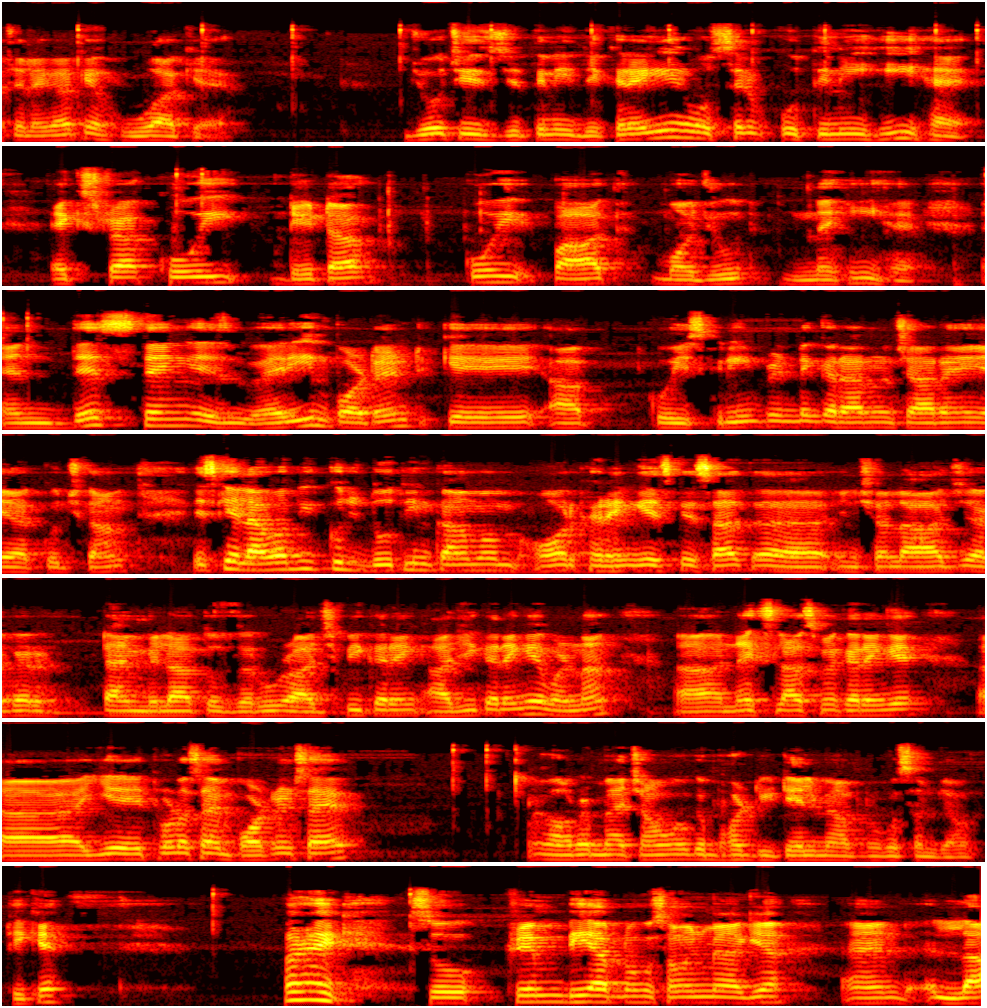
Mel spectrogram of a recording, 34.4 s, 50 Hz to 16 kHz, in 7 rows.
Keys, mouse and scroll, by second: 6.8 ctrl+z, 9.8 click, 26.8 click, 30.6-34.2 drag.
